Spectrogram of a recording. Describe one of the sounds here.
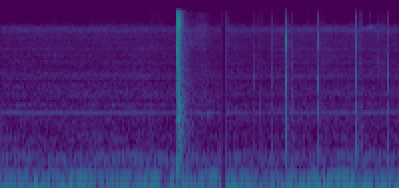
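A door slides shut with a thud.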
